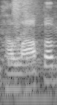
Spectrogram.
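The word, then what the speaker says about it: Xalapa: Halapa, Mexico, which is X A L A P A Mexico.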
